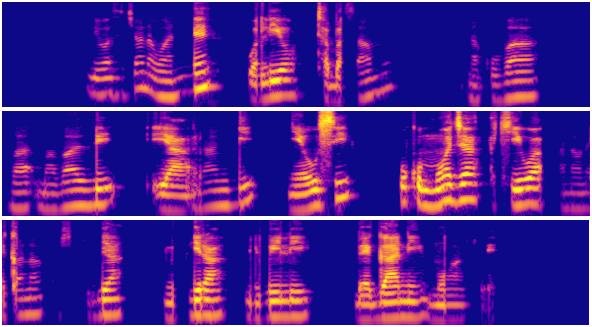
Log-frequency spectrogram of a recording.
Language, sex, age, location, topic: Swahili, male, 18-24, Kisumu, government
